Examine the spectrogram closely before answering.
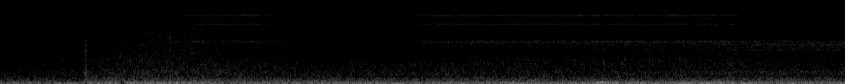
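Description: A diesel locomotive engine drones steadily nearby.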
